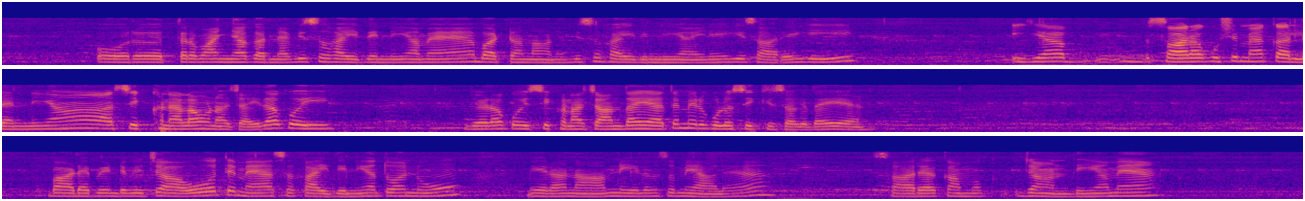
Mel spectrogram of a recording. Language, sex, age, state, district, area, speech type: Dogri, female, 30-45, Jammu and Kashmir, Samba, rural, spontaneous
